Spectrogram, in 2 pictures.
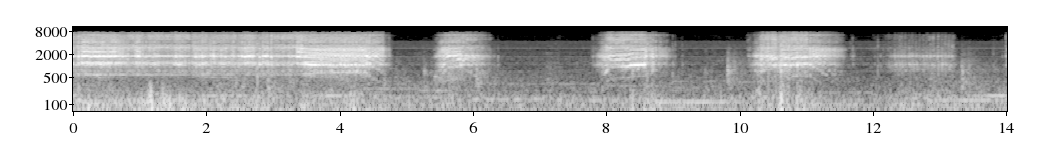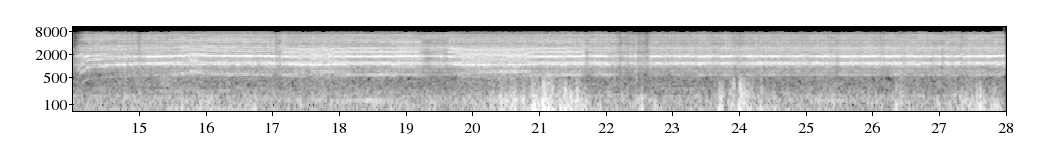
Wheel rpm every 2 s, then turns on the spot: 160, 160, 60, 10, 40, 60, 20, 130, 160, 160, 160, 160, 160, 160.
4-6 12-14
